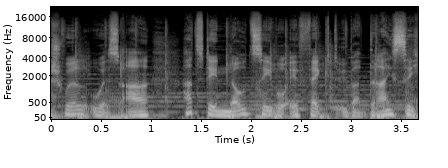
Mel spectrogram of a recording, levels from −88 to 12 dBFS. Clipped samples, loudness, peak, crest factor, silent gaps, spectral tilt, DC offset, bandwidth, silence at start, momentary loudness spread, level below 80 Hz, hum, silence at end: under 0.1%; -22 LUFS; -4 dBFS; 18 dB; none; -4 dB/octave; under 0.1%; 18.5 kHz; 0 s; 8 LU; -34 dBFS; none; 0 s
